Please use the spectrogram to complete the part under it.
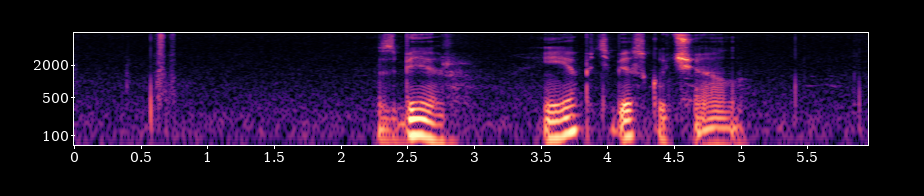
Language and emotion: Russian, sad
